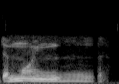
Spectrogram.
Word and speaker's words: Des Moines: And here in Washington, we say a Z sound at the end. Des Moines.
